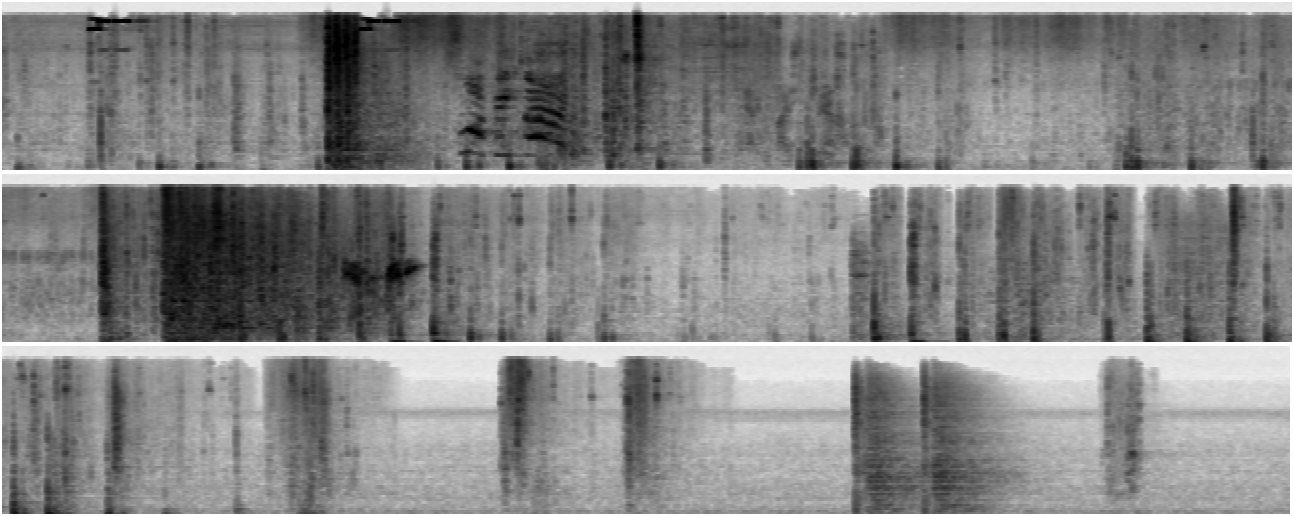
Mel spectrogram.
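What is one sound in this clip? Footsteps thud quickly on hard floors.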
